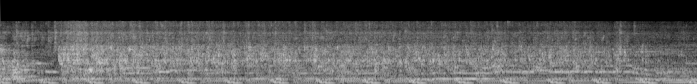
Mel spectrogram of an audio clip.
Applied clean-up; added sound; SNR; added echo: none; Toilet flush; -3 dB; reverberation time 0.6 s.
